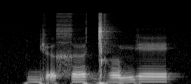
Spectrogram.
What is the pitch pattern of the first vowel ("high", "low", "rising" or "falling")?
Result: low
